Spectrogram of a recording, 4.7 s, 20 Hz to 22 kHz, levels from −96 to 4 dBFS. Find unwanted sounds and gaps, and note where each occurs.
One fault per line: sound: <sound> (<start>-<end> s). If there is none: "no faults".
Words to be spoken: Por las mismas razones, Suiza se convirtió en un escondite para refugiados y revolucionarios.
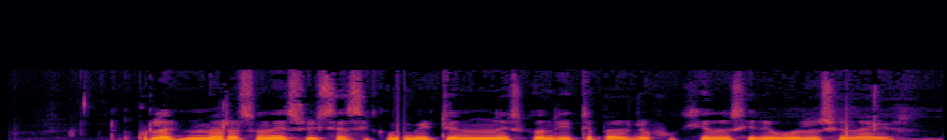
no faults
